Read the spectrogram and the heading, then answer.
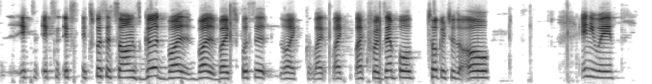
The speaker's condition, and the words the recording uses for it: Stuttering. Once again sorry for my stuttering like i really want to stop it i mean i can but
